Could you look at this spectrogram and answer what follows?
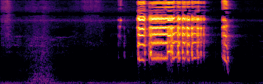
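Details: Serama chicken crowing boldly: after faint background rustle, a loud harsh harmonic crow lasting about a second, then a short clipped final note.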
